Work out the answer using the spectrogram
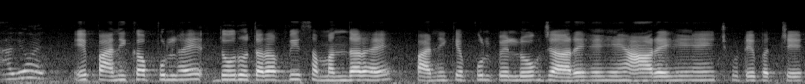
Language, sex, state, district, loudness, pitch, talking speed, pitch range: Hindi, female, Haryana, Rohtak, -15 LUFS, 200 Hz, 170 wpm, 190-215 Hz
